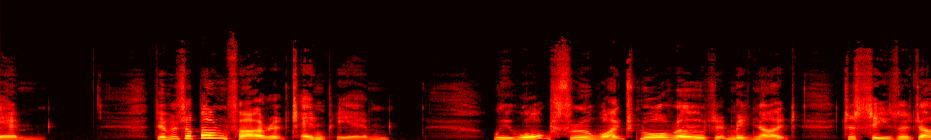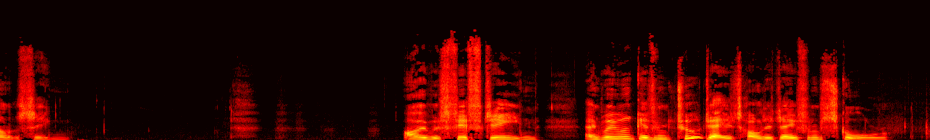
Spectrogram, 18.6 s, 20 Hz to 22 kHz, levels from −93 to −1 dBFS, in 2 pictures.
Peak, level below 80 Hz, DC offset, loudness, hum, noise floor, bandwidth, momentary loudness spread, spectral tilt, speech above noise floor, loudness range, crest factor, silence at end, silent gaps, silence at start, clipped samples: -14 dBFS; under -90 dBFS; under 0.1%; -34 LUFS; none; -83 dBFS; 16 kHz; 16 LU; -2.5 dB/octave; 48 dB; 7 LU; 22 dB; 0.45 s; none; 0 s; under 0.1%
